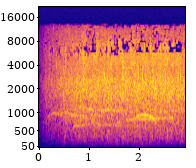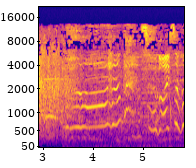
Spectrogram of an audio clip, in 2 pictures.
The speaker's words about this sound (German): Ja, da erstmal eine Runde Applaus, ne?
